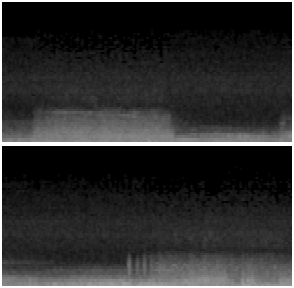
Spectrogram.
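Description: A race-modified Chevrolet Monte Carlo NASCAR stock car engine roars loudly and steadily, its pitch shifting between sustained bursts as if revving and passing by, with music in the background.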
